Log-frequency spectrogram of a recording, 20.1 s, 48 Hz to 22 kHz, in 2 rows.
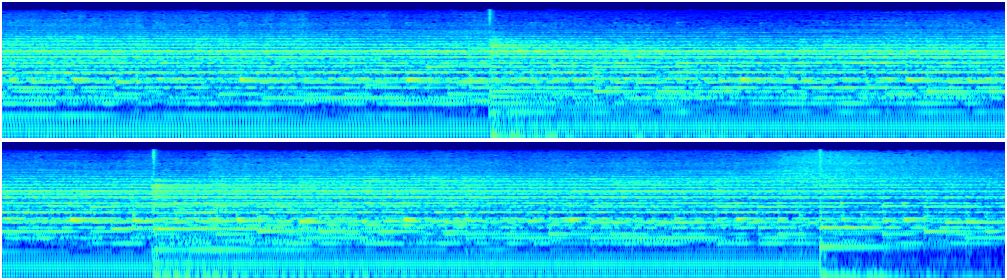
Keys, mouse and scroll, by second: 0.0 click, 0.4 click, 1.2 click, 1.3 click, 1.6 click, 1.7 click, 1.8 click, 1.9 click, 2.1 click, 2.2 click, 2.3 click, 2.4 click, 2.6 click, 2.9 click, 3.1 click, 3.2 click, 3.3 click, 4.3 click, 4.5 scroll down 2, 6.4 ctrl+x, 6.8 click, 6.9 click, 7.6 click, 7.7 click, 8.0 click, 8.4 click, 9.4 click, 10.1 click, 10.5 click, 12.4 click, 12.9 click, 13.3 click, 13.8 click, 14.2 ctrl+c, 14.4 Escape, 15.0 click, 15.6 click, 16.3 click, 16.7 Return, 17.3 click, 18.6 click.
